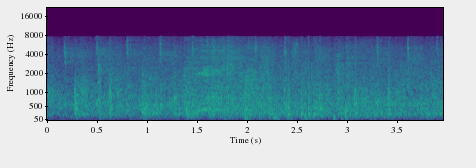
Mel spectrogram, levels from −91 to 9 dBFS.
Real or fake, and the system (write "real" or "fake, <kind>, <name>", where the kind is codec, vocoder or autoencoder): real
